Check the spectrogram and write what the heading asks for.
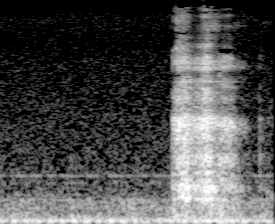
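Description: Mostly quiet room tone, then a single short breath of about half a second near the end.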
